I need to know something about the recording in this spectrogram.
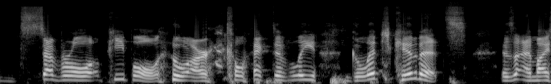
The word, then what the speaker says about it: Glitch Kibbitz: I'm here live with several people who are collectively Glitch Kibbitz. Am I saying that right? Is the pronunciation on the kib or is it on the bits? Glitch Kibbitz. Glitch Kibbitz.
